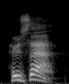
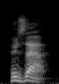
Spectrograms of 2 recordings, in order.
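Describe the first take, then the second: Both takes have the same delivery.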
